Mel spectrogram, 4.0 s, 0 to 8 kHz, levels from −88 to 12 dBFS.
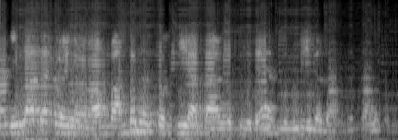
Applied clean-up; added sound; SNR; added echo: neural separator model SepFormer DNS4.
